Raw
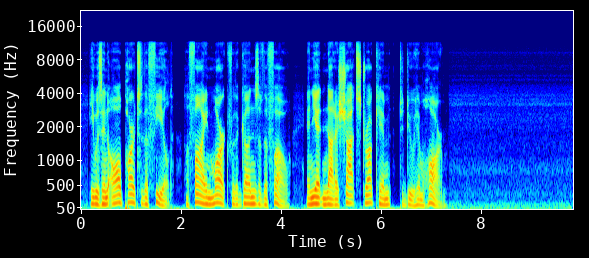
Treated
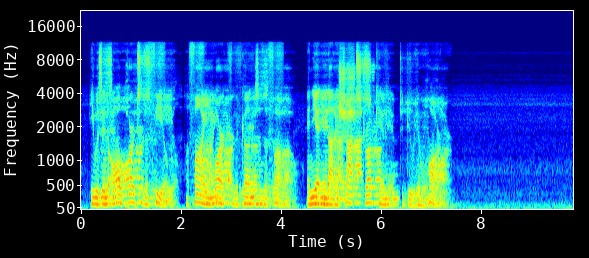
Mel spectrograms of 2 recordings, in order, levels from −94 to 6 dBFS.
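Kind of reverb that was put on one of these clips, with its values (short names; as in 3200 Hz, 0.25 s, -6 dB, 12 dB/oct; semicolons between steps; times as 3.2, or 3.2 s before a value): non-linear reverb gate 0.22 s rising, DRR 2.5 dB; gain -3.5 dB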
